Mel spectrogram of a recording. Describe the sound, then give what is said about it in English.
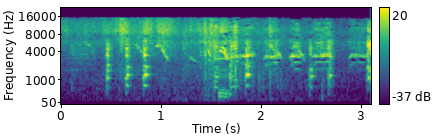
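Chickens cluck on a 25-acre chicken farm, with short, high clucks coming in an irregular, fairly busy stream. “I got a 25-acre chicken farm.”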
